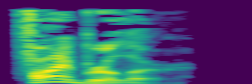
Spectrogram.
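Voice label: "fibrillar", English, British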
